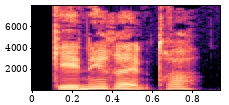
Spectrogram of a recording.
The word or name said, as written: generindre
